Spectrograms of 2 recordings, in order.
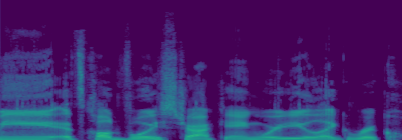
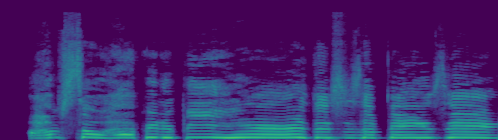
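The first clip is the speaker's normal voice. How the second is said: very high, exaggerated, over-animated radio voice; 5 dB louder than usual. A radio host mimics how they thought radio had to sound: over-animated radio voice. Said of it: "I thought you had to have this like radio voice".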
